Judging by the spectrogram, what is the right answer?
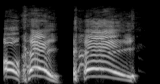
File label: male troll mirror greetings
